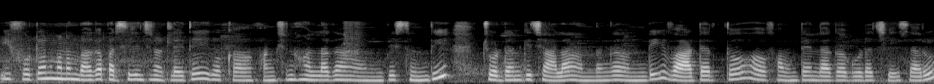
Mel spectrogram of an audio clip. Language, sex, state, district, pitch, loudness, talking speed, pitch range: Telugu, female, Andhra Pradesh, Srikakulam, 205 Hz, -17 LUFS, 140 wpm, 190-225 Hz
